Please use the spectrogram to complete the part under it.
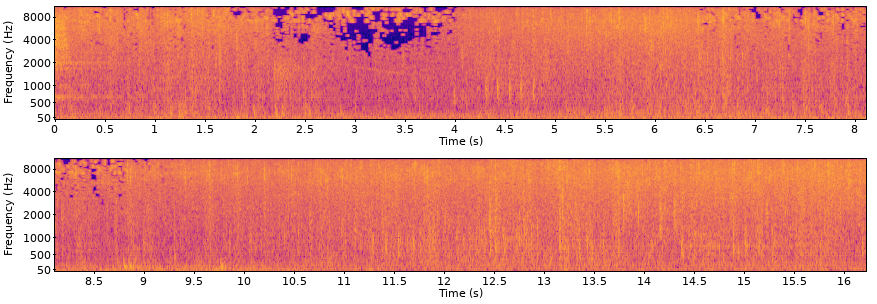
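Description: Gunfire rattles steadily throughout.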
